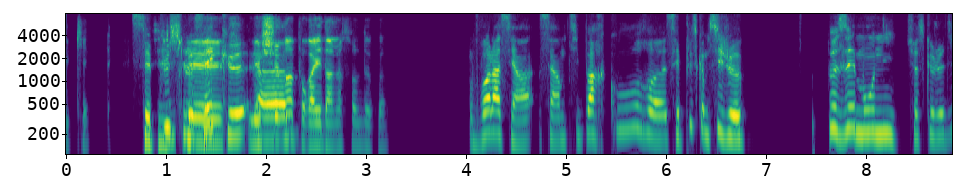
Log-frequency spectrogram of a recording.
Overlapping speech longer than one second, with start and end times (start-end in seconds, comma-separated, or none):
0.9-2.2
